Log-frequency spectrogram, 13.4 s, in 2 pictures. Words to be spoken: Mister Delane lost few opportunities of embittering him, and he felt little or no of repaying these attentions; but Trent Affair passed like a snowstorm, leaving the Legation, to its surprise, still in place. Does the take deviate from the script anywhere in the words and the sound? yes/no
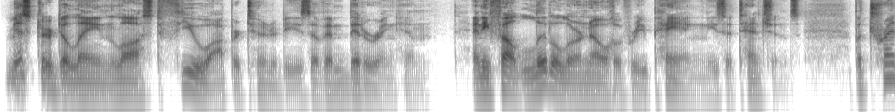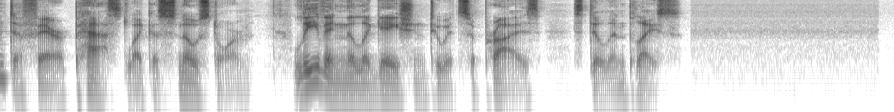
no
